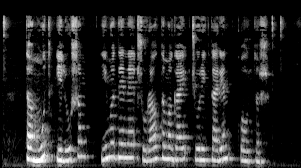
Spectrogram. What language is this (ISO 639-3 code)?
chm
